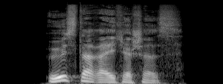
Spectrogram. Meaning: strong/mixed nominative/accusative neuter singular of österreichisch
- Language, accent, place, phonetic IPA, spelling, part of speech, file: German, Germany, Berlin, [ˈøːstəʁaɪ̯çɪʃəs], österreichisches, adjective, De-österreichisches.ogg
